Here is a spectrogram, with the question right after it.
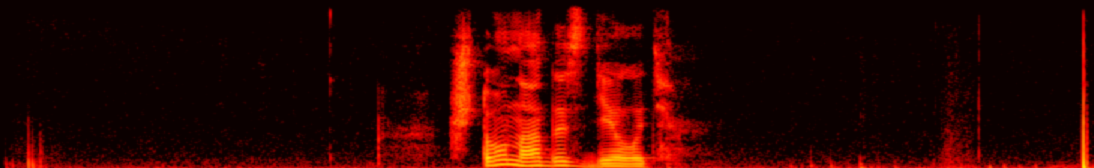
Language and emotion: Russian, neutral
